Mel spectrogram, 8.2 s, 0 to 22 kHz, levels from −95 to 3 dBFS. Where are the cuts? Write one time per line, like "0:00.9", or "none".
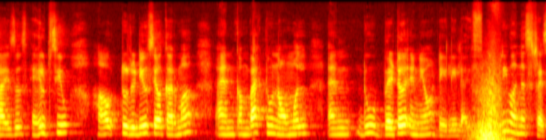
0:07.1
